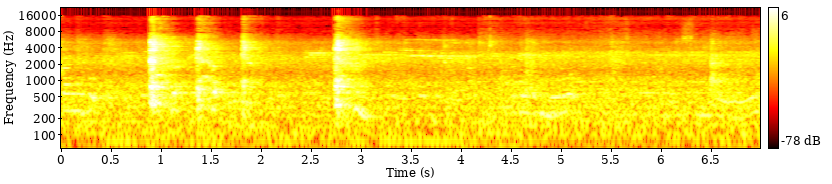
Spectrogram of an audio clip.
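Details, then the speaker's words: Voluntary cough by an adult woman during a nursing student's effective-coughing and deep-breathing demonstration: breath in, hold, then a short series of about four deliberate coughs. "Ya, di sini saya akan memperagakan bagaimana cara untuk batuk efektif dan nafas dalam."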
